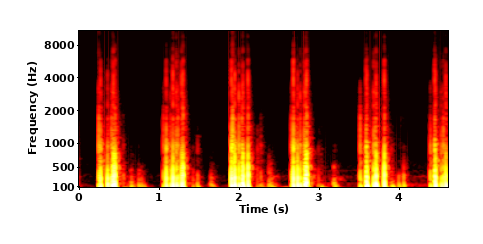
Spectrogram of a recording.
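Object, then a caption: Hardcover notebook board cover. Fingertips tap on the board cover of a dark brown hardcover notebook held at an angle beside the mic. Six bursts of quick, dull, low thuds, each followed by a few softer taps, are separated by short silences. The sound is deep and muffled with almost no ring.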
